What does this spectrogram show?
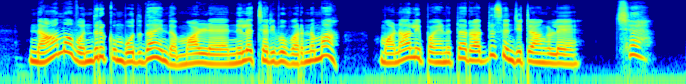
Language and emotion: Tamil, sad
